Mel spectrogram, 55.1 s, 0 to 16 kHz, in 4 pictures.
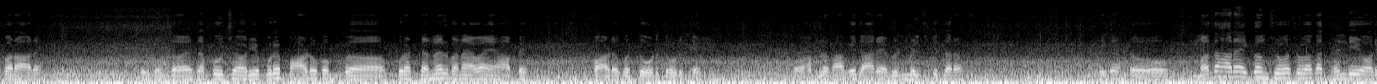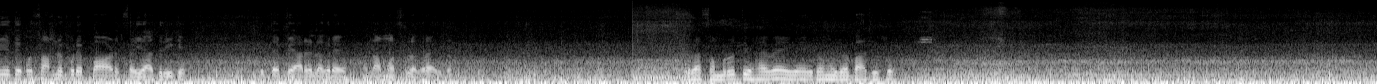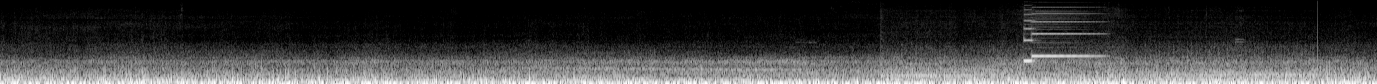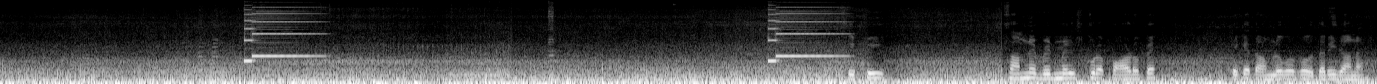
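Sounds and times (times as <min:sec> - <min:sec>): wind on microphone: 0:18.2 - 0:20.6, 0:22.7 - 0:37.8
motorcycle engine cruising: 0:18.5 - 0:51.3
short high-pitched electronic beep: 0:37.8 - 0:38.8, 0:43.8 - 0:44.7, 0:49.0 - 0:50.0.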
